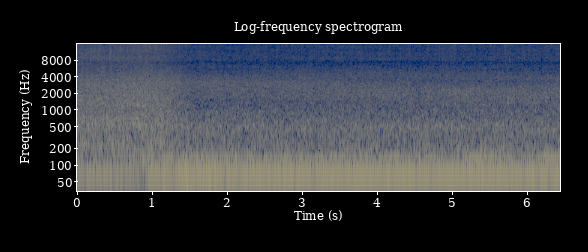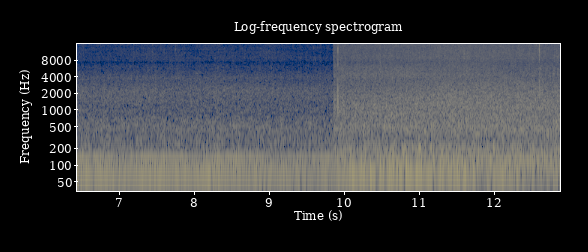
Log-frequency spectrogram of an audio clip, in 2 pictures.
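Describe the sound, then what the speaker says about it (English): A waterfall on a natural swim pond gives a continuous, close rush of tumbling water, steady broadband splashing that carries on alone with no voices. "We want lots of tumbling water for lots of oxygen."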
